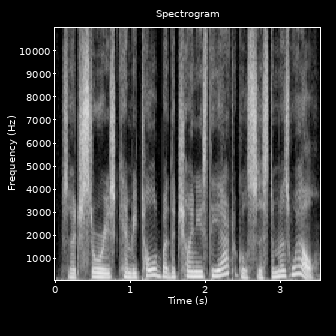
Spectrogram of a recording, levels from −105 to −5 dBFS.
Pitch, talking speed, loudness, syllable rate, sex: 205 Hz, 205 wpm, -19 LUFS, 5.3 syllables/s, female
